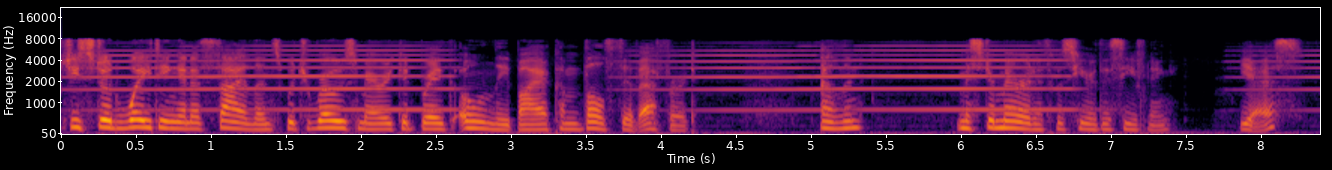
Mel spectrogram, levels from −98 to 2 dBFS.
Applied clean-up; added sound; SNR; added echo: none; Bowed string instrument; 10 dB; none.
